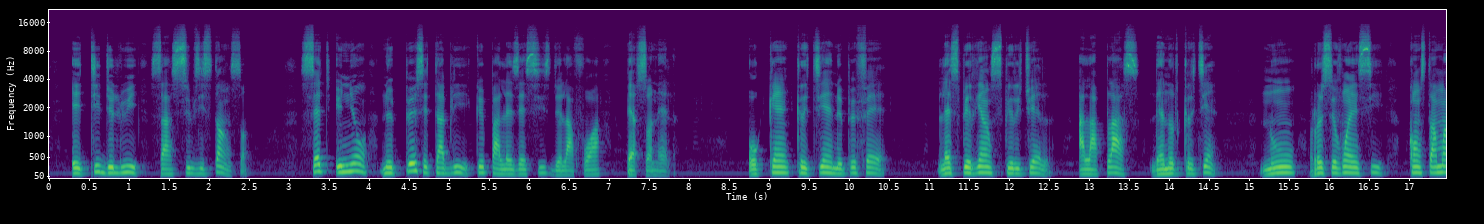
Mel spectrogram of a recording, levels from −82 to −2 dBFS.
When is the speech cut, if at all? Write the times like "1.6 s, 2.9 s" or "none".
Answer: 15.0 s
